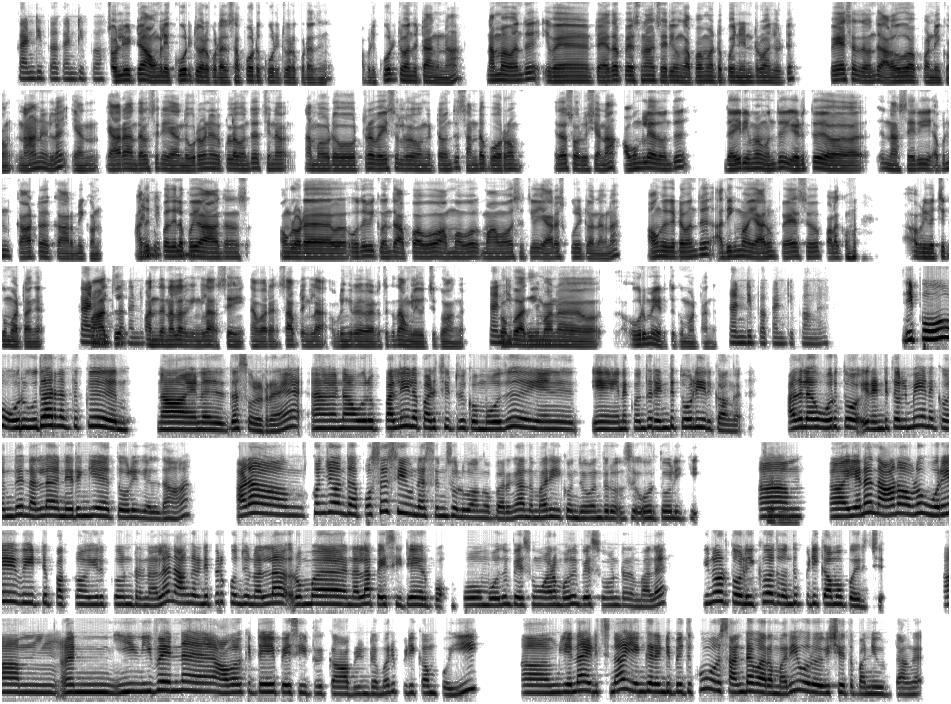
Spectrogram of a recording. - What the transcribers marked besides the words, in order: other background noise; in English: "அதர்ஸ்"; laughing while speaking: "பழக்கமோ"; other noise; in English: "பொசசிவ்னெஸ்ன்னு"
- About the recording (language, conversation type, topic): Tamil, podcast, சண்டை முடிந்த பிறகு உரையாடலை எப்படி தொடங்குவது?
